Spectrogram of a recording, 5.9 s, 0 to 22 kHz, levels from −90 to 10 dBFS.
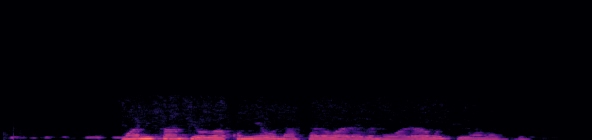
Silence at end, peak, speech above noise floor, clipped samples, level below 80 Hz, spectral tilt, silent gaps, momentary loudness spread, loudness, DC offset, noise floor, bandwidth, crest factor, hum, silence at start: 0.65 s; -16 dBFS; 54 dB; under 0.1%; -82 dBFS; -9.5 dB/octave; none; 18 LU; -35 LUFS; under 0.1%; -88 dBFS; 2.8 kHz; 18 dB; none; 0.9 s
